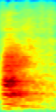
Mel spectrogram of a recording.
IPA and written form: hæŋ (hang)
